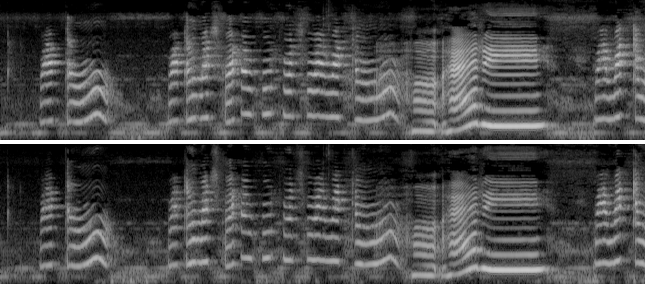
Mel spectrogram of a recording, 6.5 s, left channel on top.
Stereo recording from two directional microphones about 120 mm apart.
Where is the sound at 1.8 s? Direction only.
30° right (ahead or behind).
